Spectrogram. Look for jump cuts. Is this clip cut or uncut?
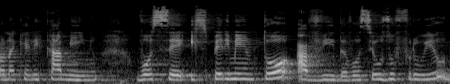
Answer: uncut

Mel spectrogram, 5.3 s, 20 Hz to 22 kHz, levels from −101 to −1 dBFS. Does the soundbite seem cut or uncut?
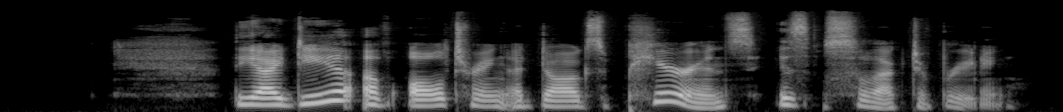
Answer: cut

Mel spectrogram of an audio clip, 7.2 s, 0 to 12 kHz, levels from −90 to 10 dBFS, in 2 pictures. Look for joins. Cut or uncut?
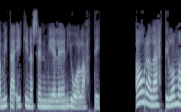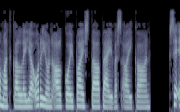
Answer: cut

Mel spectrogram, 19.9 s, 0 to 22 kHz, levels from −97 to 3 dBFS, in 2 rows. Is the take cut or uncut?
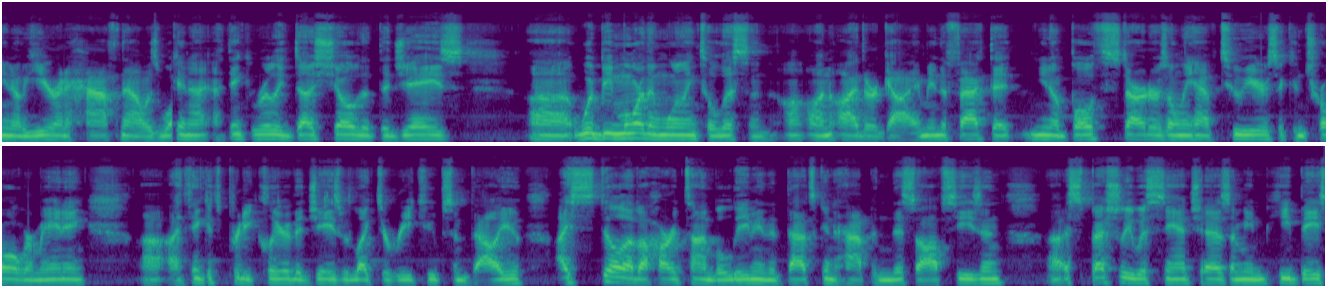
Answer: cut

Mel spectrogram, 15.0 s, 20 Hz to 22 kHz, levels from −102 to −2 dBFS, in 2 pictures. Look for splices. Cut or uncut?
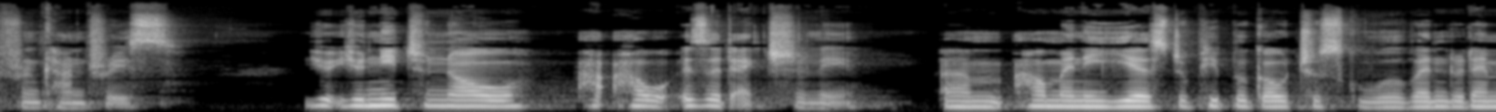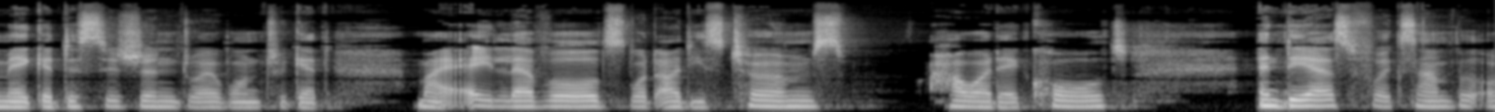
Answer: cut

